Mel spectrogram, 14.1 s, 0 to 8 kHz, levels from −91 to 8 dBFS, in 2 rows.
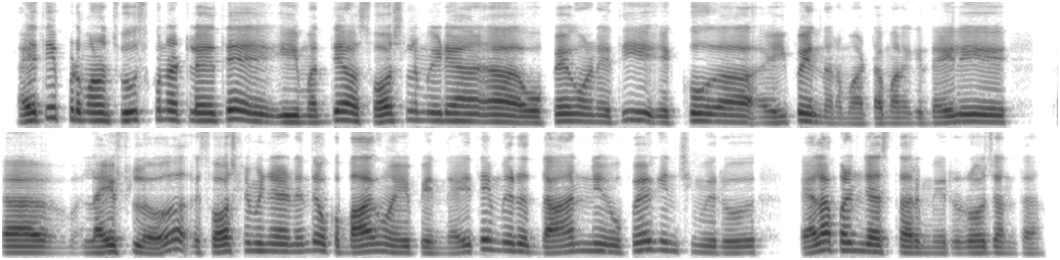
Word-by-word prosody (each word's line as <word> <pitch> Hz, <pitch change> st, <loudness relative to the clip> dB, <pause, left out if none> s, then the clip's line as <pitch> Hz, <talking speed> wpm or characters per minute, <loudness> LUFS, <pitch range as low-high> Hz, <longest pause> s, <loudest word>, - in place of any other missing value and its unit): అయితే, 190 Hz, +7 st, +4 dB
ఇప్పుడు 215 Hz, -4 st, 0 dB
మనం 190 Hz, -1 st, +5 dB
చూసుకున్నట్లయితే, 200 Hz, 0 st, +3 dB, 0.3 s
ఈ -, -, +7 dB
మధ్య 150 Hz, +5 st, -3 dB, 0.2 s
సోషల్ 175 Hz, +6 st, +1 dB
మీడియా 185 Hz, -1 st, +1 dB, 0.2 s
ఆహ్, 155 Hz, -2 st, +5 dB
ఉపయోగం 170 Hz, +4 st, 0 dB
అనేది 155 Hz, +7 st, -6 dB, 0.2 s
ఎక్కువగా 165 Hz, +2 st, +1 dB, 0.3 s
అయిపోయిందన్నమాట. 135 Hz, -5 st, -2 dB
మనకి 125 Hz, 0 st, -9 dB
డైలీ 155 Hz, +5 st, +2 dB, 0.6 s
ఆహ్, 140 Hz, -1 st, +3 dB, 0.3 s
లైఫ్‌లో 155 Hz, -, +2 dB, 0.4 s
సోషల్ 165 Hz, +4 st, +1 dB
మీడియా 175 Hz, -1 st, 0 dB
అనేది 170 Hz, +3 st, -4 dB
ఒక 150 Hz, -, -6 dB
భాగం 165 Hz, +3 st, +4 dB
అయిపోయింది. 135 Hz, -3 st, -6 dB
అయితే, 160 Hz, +8 st, -1 dB
మీరు 175 Hz, -3 st, 0 dB
దాన్ని 170 Hz, +6 st, -1 dB
ఉపయోగించి 190 Hz, +2 st, -3 dB
మీరు, 135 Hz, -1 st, -5 dB, 0.5 s
ఎలా 200 Hz, -, +5 dB
పని 190 Hz, -1 st, +1 dB
చేస్తారు 145 Hz, -3 st, -1 dB
మీరు 130 Hz, 0 st, -11 dB
రోజంతా? 135 Hz, -3 st, -6 dB
165 Hz, 140 wpm, -22 LUFS, 140-185 Hz, 0.6 s, ఈ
